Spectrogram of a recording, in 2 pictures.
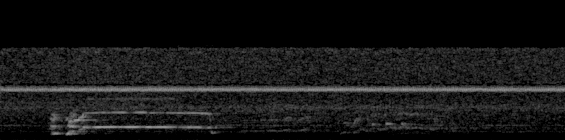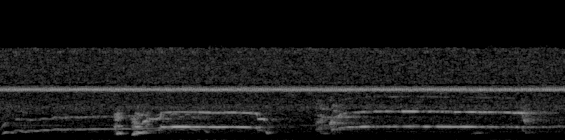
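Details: Coyotes in Texas howl while feeding after a successful hunt. Long, level wails break into short bursts of yips, repeating three times against a constant high electronic tone.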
